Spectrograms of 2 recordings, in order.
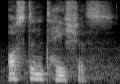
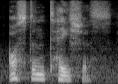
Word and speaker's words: ostentatious: Ostentatious. Ostentatious. The stress is on the third syllable. T. Ostentatious.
